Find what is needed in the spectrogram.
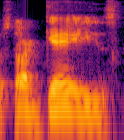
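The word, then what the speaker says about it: Stargayze: so and uh Mecca it is spelled s-t-a-r-g-a-y-z-e um so star gays um and basically it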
